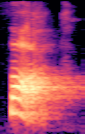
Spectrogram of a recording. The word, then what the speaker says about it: thought: of this is GH GH is not pronounced before T when it comes at the end of many words for example thought thought she suddenly had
